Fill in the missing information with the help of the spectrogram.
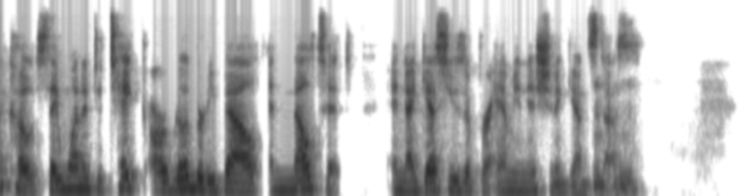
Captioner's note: hums in agreement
